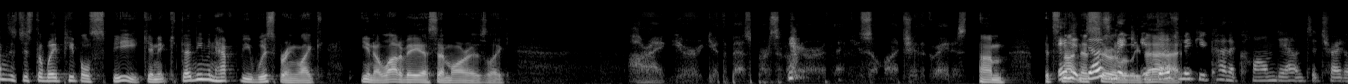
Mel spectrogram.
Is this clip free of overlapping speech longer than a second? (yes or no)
no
